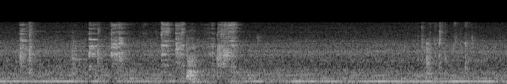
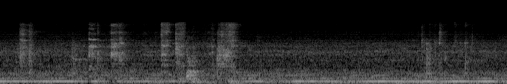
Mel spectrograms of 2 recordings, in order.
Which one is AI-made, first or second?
second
